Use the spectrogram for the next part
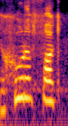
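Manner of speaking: a high, baffled mock exclamation; incredulous outburst. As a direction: blurt it in total disbelief. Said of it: "And I'm just like".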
